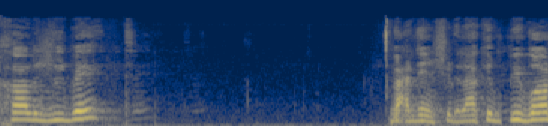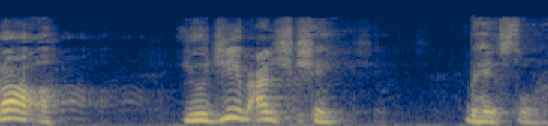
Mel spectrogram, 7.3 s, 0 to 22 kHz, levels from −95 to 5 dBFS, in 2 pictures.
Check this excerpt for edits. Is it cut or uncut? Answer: cut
